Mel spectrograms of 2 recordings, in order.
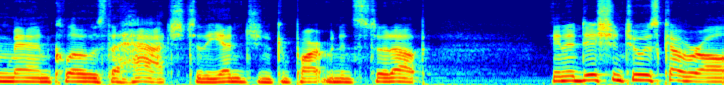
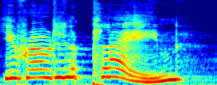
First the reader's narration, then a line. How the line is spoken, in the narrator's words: Helen exclaimed, clearly shocked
